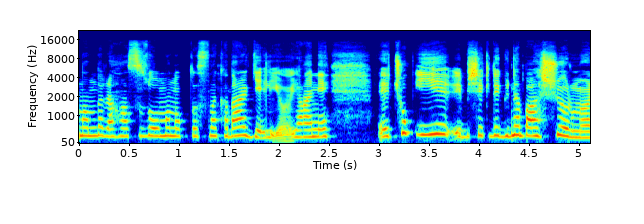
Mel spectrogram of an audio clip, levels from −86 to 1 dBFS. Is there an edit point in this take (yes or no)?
no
